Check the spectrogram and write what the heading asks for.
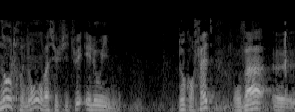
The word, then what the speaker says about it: Elohim: donc à ce moment-là là vous allez le prononcer Elohim Seigneur Elohim je dis Elohim est un nom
